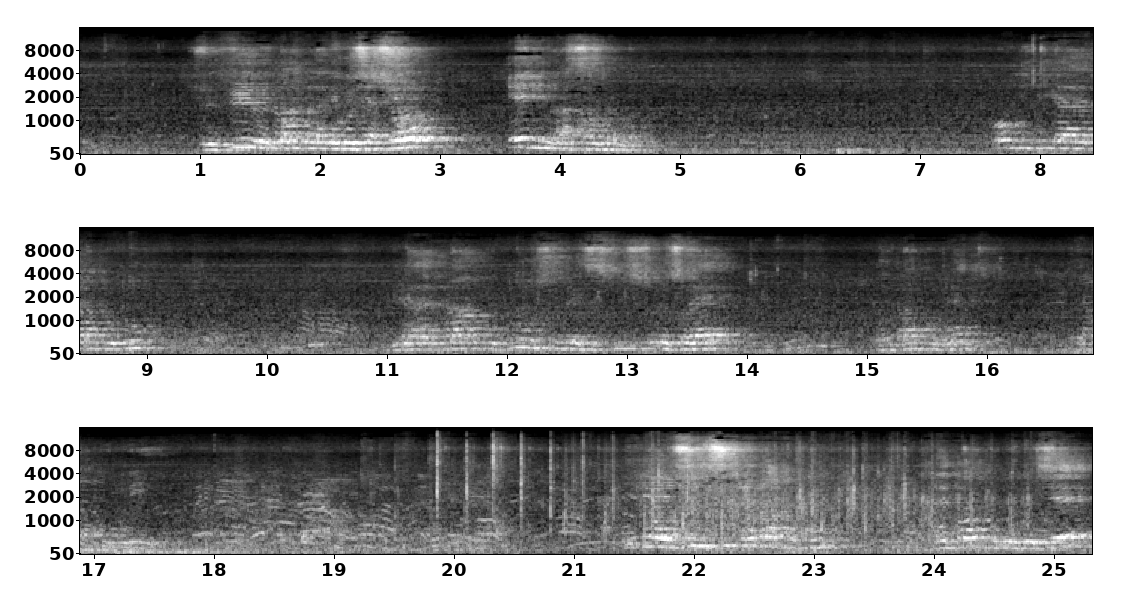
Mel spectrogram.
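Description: A man speaks forcefully into a microphone over loudspeakers outdoors, in bursts with pauses.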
